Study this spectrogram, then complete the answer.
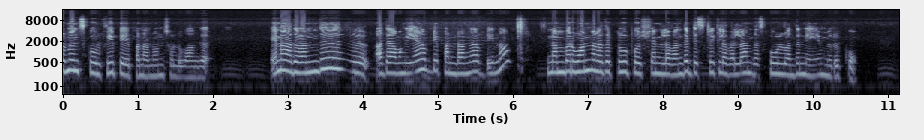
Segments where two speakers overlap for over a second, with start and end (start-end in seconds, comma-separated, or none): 8.5-10.1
